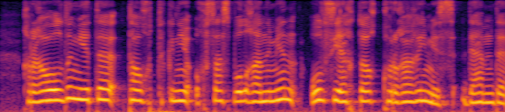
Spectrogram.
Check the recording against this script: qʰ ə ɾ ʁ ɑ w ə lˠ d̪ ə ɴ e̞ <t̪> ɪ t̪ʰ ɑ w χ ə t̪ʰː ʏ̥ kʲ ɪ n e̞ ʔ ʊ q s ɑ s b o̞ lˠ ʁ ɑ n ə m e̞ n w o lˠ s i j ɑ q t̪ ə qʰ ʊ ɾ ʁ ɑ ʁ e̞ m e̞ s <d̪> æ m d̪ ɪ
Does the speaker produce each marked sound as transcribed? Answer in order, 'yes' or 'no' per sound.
yes, yes

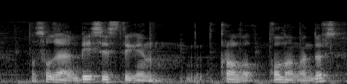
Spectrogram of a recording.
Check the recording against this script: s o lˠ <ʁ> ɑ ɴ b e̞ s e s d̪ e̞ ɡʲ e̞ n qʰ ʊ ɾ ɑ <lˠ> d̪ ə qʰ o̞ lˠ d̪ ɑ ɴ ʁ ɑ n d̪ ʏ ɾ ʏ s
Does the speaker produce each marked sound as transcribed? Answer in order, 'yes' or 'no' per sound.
no, yes

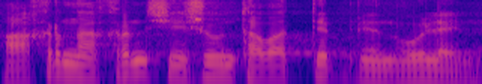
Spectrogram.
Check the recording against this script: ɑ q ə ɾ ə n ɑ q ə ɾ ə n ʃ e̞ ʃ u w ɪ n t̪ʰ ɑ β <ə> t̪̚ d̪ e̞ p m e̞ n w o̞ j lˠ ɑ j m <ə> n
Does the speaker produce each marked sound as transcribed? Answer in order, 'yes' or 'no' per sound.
no, yes

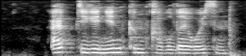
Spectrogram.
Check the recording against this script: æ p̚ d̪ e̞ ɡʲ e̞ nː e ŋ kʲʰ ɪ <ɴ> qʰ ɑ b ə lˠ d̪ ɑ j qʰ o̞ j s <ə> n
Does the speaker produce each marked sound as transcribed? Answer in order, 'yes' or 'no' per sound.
no, yes

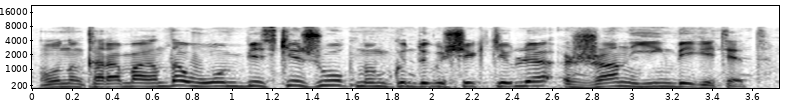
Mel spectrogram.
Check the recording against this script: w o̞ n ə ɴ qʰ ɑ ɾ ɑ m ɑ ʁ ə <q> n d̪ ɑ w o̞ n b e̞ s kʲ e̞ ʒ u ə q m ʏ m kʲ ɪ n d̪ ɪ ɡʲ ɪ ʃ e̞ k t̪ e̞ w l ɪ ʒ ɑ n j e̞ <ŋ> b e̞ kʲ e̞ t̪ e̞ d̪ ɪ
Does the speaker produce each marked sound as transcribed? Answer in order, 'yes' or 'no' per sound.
no, yes

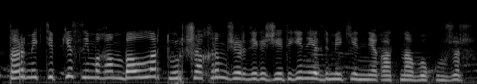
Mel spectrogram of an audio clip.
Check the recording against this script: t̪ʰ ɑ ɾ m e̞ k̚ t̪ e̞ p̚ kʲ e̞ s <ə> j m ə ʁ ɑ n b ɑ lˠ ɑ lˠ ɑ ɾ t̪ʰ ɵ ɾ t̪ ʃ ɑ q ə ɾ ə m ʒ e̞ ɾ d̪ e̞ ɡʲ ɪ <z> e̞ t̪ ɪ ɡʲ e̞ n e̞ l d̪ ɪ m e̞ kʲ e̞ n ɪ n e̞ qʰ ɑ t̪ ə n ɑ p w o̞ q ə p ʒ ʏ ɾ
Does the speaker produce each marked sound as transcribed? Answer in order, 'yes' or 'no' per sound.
yes, no

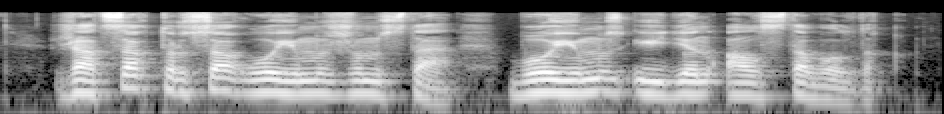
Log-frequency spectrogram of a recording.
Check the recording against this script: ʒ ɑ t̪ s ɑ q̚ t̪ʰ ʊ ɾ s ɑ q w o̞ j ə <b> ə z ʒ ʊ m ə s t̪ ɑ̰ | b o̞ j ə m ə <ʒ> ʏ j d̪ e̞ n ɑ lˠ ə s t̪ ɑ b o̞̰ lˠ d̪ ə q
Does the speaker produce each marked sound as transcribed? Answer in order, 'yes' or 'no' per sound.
no, no

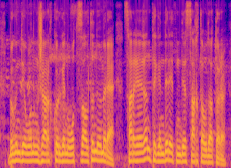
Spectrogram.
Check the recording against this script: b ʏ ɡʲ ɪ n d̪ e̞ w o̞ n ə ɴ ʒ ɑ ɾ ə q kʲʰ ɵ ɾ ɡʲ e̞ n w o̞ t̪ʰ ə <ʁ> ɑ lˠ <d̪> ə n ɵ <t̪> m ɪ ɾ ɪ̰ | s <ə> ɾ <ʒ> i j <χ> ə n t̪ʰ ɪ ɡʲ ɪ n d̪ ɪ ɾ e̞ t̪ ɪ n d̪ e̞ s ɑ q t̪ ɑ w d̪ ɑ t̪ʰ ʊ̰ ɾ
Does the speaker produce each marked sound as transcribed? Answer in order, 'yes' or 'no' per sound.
no, no, no, no, no, no

